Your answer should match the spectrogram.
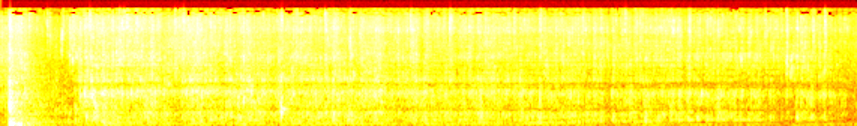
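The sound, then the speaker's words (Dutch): Water sloshes and swirls inside a pot being rinsed out, a steady splashing wash with small clinks and gurgles, beginning with a brief louder slosh and continuing evenly without voices. “Als nou, je het gevoel hebt dat je hem schoonspoelt.”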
